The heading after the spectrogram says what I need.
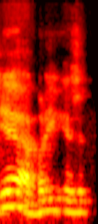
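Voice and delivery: usual speaking voice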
